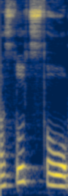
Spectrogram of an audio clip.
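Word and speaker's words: ทรุดโทรม: โทรม เห็น ไหม คะ ทรุด โทรม ก็ อ่าน ว่า ทรุด โทรม นะ ครับ เปลี่ยน จาก ทร ออก เสียง เป็น ศ. โซ่ นะ คะ ไม่ อาจ รุจ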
